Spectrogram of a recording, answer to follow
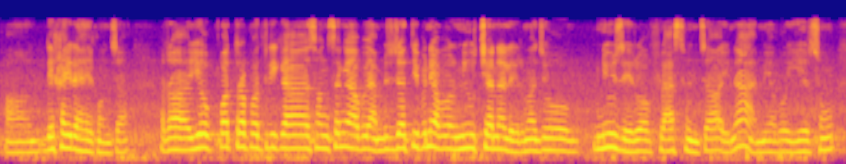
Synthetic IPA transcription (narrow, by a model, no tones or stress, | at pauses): d̪ekʰajɾaɦekoɦunt͡sʰʌ | rʌjopʌt̪rʌpʌt̪rikasʌŋɡʌsʌŋɡʌjʌbʌɦamrod͡zʌt̪ipʌniʌbʌnjut͡sjanʌlɦʌɾumad͡zonjud͡zʌɾuʌʌpʰlasɦunt͡sʰʌɦʌjnʌɦamiʌbʌɦert͡sʰʌ̃w̃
